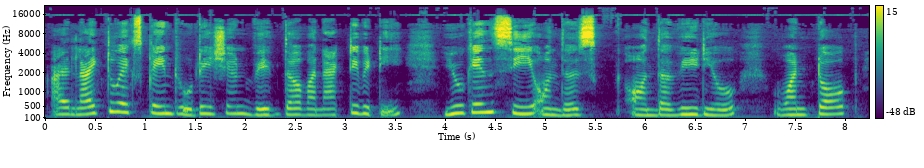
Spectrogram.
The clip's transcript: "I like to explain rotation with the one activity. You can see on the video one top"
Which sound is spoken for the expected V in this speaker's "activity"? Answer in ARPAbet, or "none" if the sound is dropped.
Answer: V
